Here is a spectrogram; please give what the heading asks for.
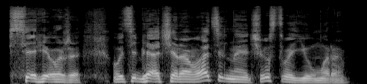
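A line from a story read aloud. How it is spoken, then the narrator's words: Laughing. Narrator (Russian): рассмеялась герцогиня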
